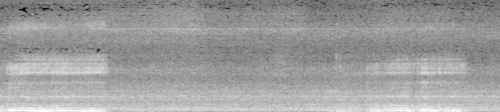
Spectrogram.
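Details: Sleeping Labrador Retriever named Thor snoring through a nap. Two rough, droning snores about four seconds apart, each around a second long with a wavering low hum and a breathy upper rasp, separated by soft background hush.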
